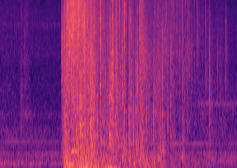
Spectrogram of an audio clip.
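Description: Wooden boards crash and splinter loudly.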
